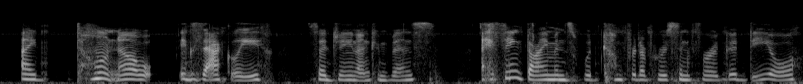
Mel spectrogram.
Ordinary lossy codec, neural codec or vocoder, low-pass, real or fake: Opus, 24 kbps; none; 7.2 kHz; real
